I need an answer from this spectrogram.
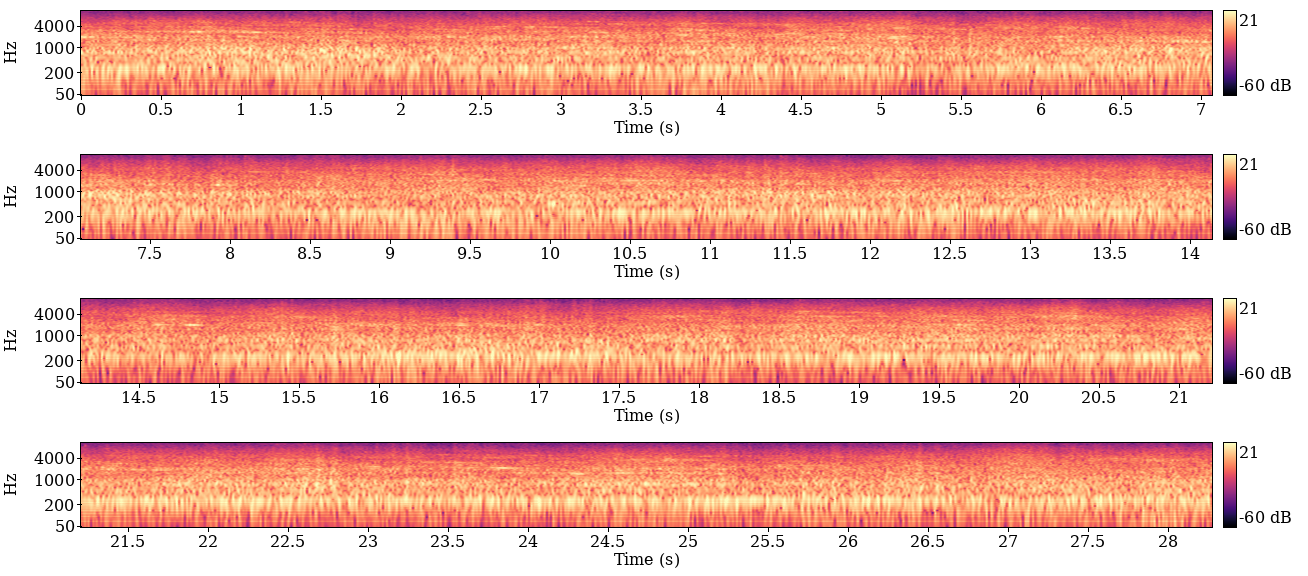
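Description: BNSF intermodal freight train rolling steadily past, wheels clacking over the rail joints with a loud, even rumble and a steady hum.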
